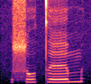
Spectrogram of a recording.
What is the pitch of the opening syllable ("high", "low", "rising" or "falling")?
rising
